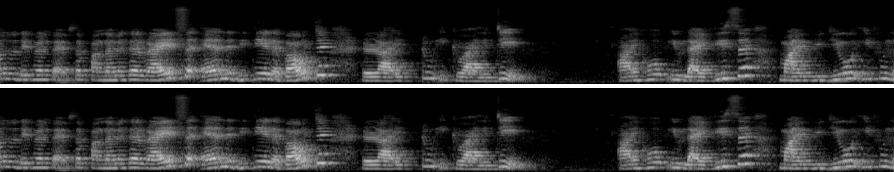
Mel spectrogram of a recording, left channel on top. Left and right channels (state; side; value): identical; both; correlation 1.00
